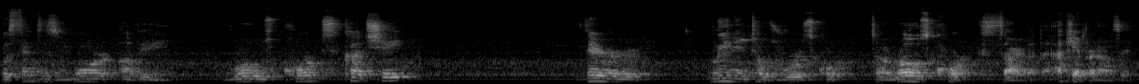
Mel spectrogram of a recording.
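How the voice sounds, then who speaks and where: A man with a scratchy, raspy voice and a stuffy nose from a cold, rambling through a story and often correcting himself. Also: medium pitch, takes it slowly. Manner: rambling, with frequent self-corrections. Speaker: fan-fiction storyteller. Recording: roomy, distant mic, noisy background.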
